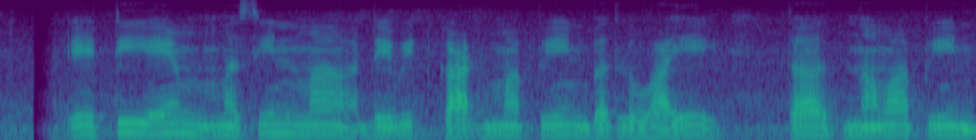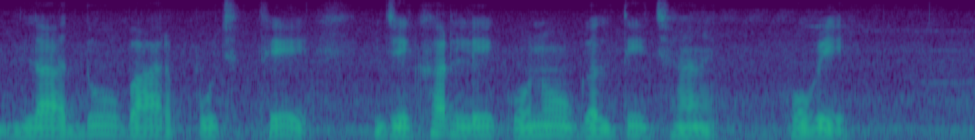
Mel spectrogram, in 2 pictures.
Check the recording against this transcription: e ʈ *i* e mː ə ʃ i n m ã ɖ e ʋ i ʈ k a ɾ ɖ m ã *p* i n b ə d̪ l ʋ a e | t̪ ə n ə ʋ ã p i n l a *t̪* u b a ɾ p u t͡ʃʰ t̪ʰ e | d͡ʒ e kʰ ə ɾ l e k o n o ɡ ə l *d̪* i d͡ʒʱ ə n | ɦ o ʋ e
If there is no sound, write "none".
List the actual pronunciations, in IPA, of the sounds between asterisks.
i, p, d̪, t̪

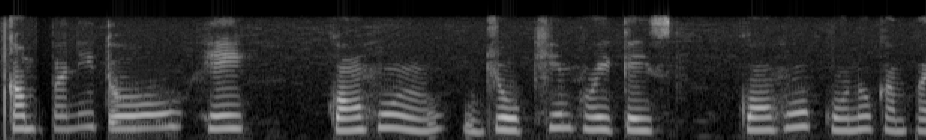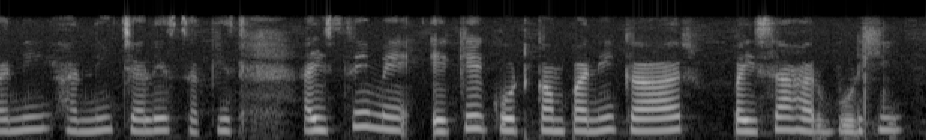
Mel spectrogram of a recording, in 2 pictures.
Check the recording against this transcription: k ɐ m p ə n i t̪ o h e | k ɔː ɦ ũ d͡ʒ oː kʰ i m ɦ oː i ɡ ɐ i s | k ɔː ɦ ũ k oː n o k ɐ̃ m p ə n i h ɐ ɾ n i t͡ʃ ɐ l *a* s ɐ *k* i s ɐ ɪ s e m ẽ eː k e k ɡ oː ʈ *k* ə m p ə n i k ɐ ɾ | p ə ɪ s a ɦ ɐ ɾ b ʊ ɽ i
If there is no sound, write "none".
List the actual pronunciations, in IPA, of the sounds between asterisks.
e, k, k

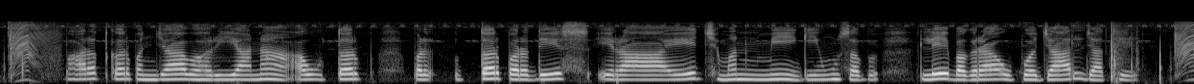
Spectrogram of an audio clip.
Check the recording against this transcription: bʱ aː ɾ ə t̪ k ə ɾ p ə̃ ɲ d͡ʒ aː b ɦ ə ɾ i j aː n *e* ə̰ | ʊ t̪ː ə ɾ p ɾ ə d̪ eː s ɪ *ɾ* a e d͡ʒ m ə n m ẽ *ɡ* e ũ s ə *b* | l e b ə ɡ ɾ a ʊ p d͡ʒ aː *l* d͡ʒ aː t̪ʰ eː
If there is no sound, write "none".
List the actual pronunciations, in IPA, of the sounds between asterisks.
a, ɾ, ɡ, b, l

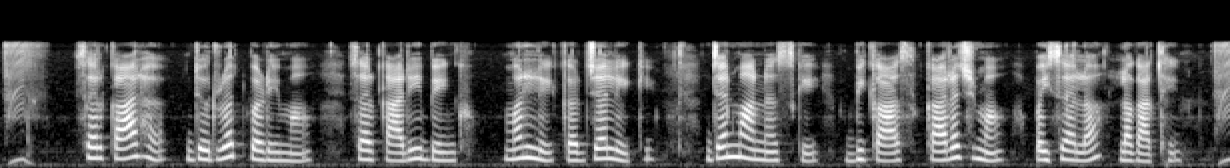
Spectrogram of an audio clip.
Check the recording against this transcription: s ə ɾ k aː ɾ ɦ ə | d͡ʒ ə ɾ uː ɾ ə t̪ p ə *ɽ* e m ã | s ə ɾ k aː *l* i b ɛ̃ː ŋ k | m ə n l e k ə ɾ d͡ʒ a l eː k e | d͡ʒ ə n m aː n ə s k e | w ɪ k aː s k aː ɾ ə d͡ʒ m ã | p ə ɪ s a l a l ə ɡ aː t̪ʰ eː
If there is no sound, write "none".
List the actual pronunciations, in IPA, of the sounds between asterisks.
ɽ, ɾ

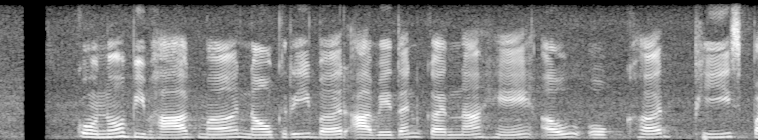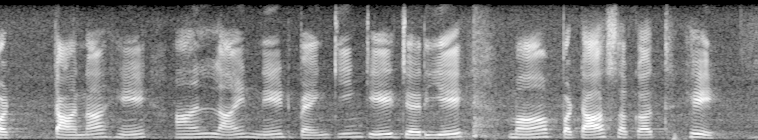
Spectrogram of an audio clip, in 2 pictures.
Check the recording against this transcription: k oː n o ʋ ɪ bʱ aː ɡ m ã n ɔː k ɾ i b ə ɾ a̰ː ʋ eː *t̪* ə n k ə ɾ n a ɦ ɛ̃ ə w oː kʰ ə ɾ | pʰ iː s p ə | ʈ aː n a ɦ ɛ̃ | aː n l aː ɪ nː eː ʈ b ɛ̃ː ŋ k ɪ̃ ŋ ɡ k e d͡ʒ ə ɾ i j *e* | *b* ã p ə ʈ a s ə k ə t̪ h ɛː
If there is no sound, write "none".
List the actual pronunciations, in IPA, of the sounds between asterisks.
d̪, e, m

